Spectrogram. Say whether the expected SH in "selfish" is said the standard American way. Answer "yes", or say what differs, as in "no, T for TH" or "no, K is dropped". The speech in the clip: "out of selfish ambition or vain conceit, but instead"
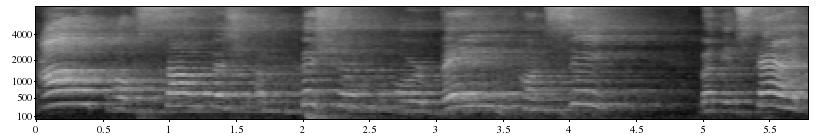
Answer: yes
